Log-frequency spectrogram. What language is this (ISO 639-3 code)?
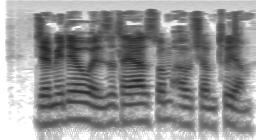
pus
